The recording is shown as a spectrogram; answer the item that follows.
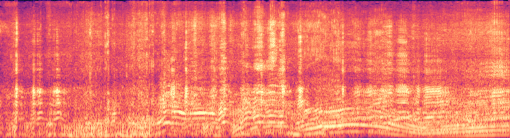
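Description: Motorcycle engine pulling away and accelerating, its pitch rising and falling a couple of times with the throttle and gear changes.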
